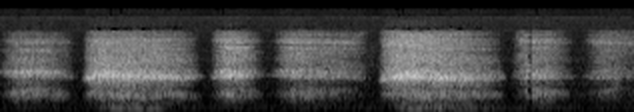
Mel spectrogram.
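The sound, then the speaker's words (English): Activating breathwork: a rapid breath pattern of seven forceful, gasping inhales and exhales. The breaths come in an uneven rhythm of longer and shorter bursts, clear and alone with no talk. “So what that would look like is rather than, so an activating breath pattern would be.”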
